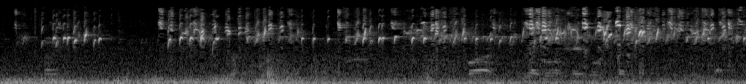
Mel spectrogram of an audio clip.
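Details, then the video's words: Goldfinch song: a quiet start, then fast liquid twitters and bright chirps over a sustained high trill, rising into excited, jangling bursts toward the end. "Goldfinch Singing and Song Compilation"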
